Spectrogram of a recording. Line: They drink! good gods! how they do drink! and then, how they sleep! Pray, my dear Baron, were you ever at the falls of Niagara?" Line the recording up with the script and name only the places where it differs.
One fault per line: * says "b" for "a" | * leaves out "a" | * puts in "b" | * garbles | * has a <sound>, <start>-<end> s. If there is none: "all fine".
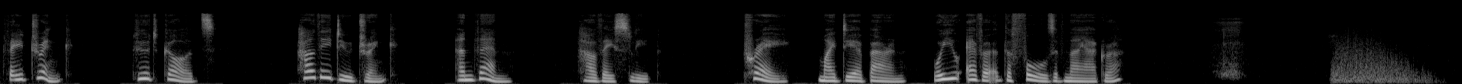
* has a sniff, 12.1-12.5 s
* has a sigh, 13.3-14.5 s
